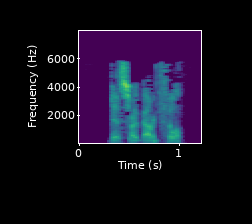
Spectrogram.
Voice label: "disregardful", English; adjectives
